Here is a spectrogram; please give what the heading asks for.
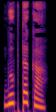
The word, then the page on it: ಗುಪ್ತಕ: guptaka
